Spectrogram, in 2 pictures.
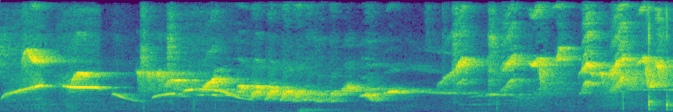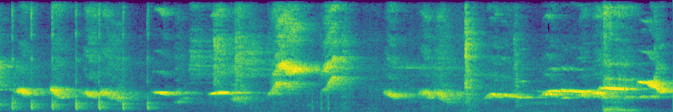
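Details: White-rumped shama, kept as a cage-bird, singing and dancing; long rich song of fluty whistles mixed with fast rattling clicks and chirps, steady and varied throughout.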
